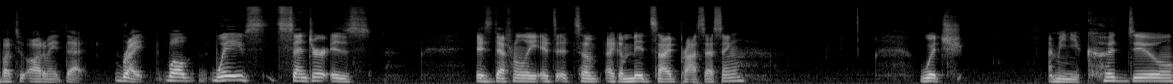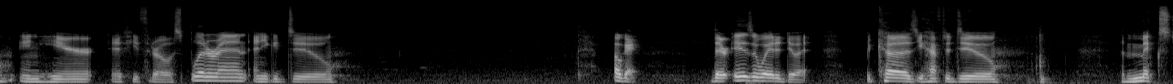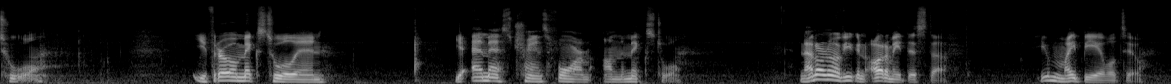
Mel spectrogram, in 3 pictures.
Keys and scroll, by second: 21.8-24.4 typing, 24.5 Return.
